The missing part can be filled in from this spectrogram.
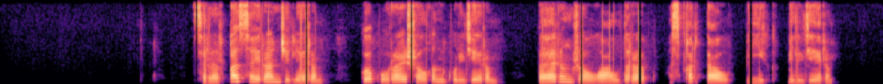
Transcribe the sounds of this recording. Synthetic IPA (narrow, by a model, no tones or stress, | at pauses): sɑɾɑɾqɑsɑjɾɑnʒeleɾɪm | kʲʰɵkwoɾɑjʃɑlˠʁəɴkʲʰɵld̪e̞ɾɪm | b̥æɾɪŋʒɑwʁɑːlˠd̪əɾəp̚ | əsqɑɾt̪ɑwb̥ijɪkbeld̪e̞ɾɪm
